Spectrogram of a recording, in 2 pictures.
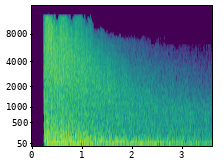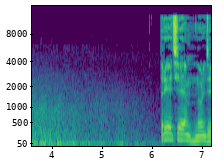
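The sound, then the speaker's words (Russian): A single loud RPG-36 rocket-propelled grenade explosion bursts, then its heavy rumble rolls and slowly fades for several seconds before a voice starts speaking. “Следующие его слова потонули в грохоте взрыва.”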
